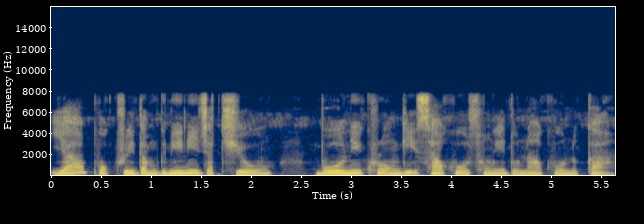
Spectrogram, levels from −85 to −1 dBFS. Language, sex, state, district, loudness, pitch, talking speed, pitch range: Garo, female, Meghalaya, West Garo Hills, -14 LUFS, 190 Hz, 105 wpm, 175-215 Hz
